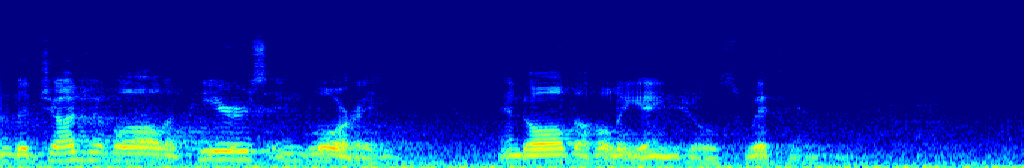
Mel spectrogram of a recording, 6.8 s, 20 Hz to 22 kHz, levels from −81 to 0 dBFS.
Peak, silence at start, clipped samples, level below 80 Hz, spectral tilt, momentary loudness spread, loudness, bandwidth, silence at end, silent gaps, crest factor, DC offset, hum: -18 dBFS; 0 s; under 0.1%; -48 dBFS; -8 dB/octave; 23 LU; -33 LUFS; 9.6 kHz; 0 s; none; 16 dB; under 0.1%; none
